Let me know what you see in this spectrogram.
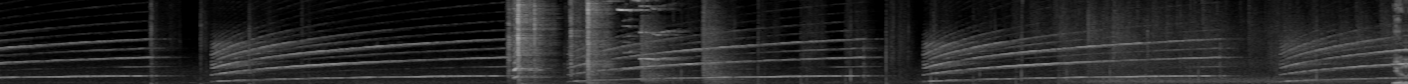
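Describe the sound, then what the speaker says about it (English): Repeated electronic alarm in the video game Life is Strange, rising siren-like whoops that sweep upward again and again at a steady pace, with a few sharp clatters mixed in midway. "please turn off that alarm since that's your job"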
